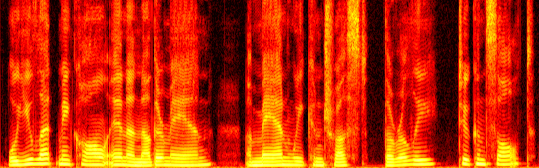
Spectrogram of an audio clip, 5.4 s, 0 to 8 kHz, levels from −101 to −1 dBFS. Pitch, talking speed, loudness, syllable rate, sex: 180 Hz, 180 wpm, -18 LUFS, 4.6 syllables/s, female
